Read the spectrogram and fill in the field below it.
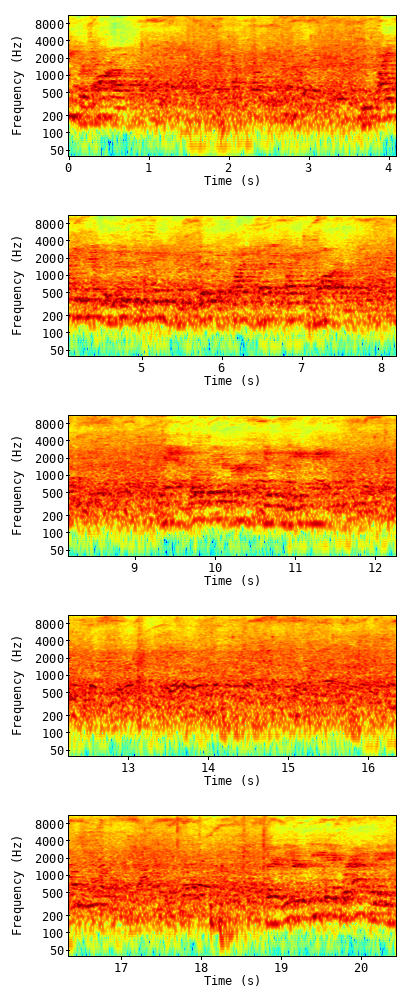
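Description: Small electric model cars whine as they race around a track.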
